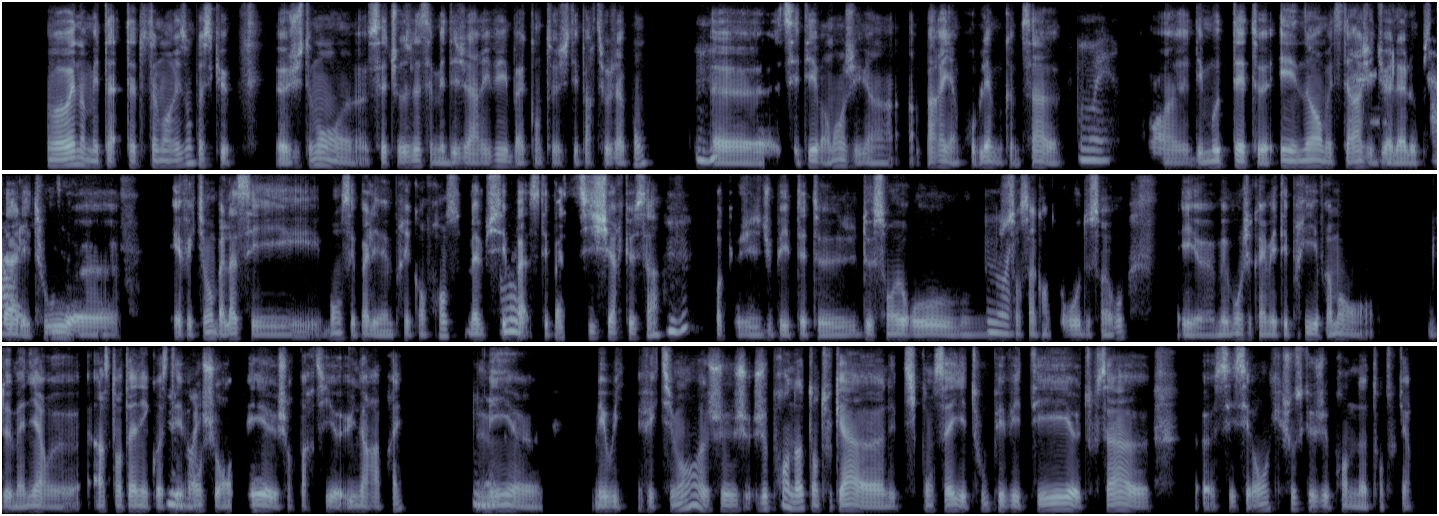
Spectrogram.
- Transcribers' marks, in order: stressed: "si"; other background noise
- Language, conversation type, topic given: French, advice, Comment décrire une décision financière risquée prise sans garanties ?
